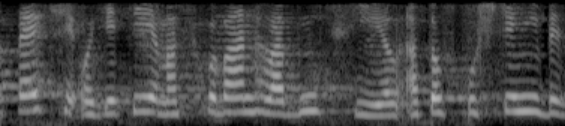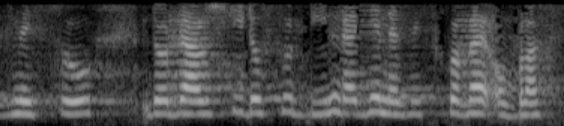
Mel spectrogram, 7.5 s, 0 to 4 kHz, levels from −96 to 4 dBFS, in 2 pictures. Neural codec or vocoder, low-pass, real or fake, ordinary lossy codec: codec, 16 kHz, 4 kbps, X-Codec, HuBERT features, trained on general audio; 3.6 kHz; fake; AAC, 16 kbps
